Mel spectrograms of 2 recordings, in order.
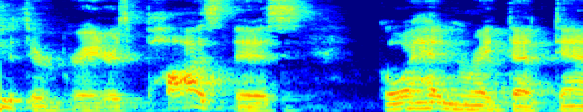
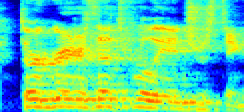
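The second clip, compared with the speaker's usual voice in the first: higher, louder, fast exclamation; teacher excited about a fact; 8 semitones higher, 8 dB louder, much faster than usual. Real, not acted. Teacher marvels to her class.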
